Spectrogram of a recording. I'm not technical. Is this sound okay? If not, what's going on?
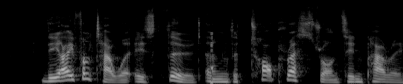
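No. Between "tower is third" and "the top", at 2.10 to 2.13 s, the speech jumps with a tiny glitch, likely a broken MP3 bit reservoir reading the wrong data after a missing piece.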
